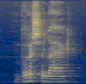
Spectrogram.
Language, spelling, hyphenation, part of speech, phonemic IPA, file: Dutch, Brusselaar, Brus‧se‧laar, noun, /ˈbrʏ.səˌlaːr/, Nl-Brusselaar.ogg
- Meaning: an inhabitant of Brussels, the capital city of the EU, Brabant (duchy and former province), Flanders (modern region) and Belgium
